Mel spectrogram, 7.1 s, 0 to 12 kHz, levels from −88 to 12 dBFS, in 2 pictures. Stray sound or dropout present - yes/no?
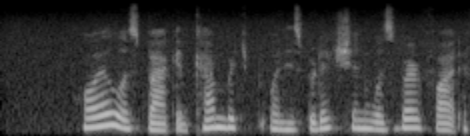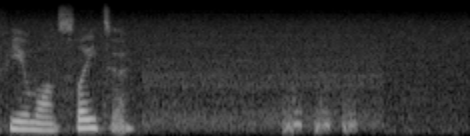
yes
